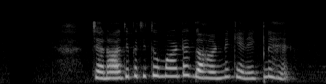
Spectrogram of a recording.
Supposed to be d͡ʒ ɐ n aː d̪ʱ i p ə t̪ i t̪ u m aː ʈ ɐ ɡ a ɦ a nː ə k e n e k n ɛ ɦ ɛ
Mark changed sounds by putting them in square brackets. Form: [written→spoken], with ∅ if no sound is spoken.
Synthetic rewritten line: d͡ʒ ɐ n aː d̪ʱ i p ə t̪ i t̪ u m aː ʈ [ɐ→ə] ɡ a ɦ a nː ə k e n e k n ɛ ɦ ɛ

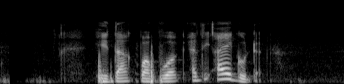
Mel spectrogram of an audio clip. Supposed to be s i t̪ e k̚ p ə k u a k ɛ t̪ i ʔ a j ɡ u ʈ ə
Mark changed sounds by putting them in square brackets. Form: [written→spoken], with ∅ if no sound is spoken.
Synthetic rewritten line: [s→h] i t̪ [e→a] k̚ p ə [k→p] u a k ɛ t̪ i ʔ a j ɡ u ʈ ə

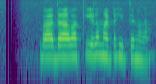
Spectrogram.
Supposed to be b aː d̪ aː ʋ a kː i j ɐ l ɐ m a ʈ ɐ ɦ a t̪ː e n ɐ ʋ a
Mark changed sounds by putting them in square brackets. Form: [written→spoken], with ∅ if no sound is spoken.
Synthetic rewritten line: b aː d̪ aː ʋ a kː i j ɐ l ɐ m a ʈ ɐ ɦ [a→i] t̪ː e n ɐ ʋ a

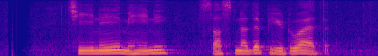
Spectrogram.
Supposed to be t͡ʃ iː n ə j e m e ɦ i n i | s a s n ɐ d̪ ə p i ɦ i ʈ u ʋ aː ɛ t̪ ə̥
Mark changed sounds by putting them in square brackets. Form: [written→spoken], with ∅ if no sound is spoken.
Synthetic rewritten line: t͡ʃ iː n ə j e m e ɦ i n i | s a s n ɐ d̪ ə p i ɦ i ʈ u ʋ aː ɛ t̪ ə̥

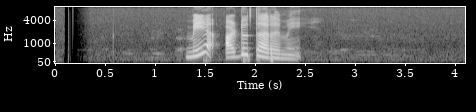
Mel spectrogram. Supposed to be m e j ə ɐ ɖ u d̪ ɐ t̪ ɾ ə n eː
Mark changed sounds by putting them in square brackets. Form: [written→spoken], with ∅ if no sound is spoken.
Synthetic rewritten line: m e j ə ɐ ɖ u [d̪→t̪] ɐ [t̪→∅] ɾ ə [n→m] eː

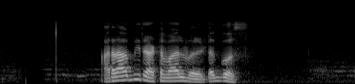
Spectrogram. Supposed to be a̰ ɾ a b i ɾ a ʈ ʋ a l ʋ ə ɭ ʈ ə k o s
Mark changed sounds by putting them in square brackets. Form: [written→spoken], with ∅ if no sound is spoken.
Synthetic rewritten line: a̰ ɾ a b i ɾ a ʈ ʋ a l ʋ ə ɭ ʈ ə [k→ɡ] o s

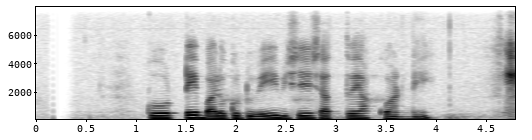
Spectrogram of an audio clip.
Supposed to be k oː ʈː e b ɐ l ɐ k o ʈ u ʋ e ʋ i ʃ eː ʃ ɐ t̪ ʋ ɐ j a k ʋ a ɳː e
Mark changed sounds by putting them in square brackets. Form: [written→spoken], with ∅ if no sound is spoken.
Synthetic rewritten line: k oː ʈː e b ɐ l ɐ k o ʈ u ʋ e ʋ i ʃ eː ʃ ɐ t̪ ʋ ɐ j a k ʋ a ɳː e

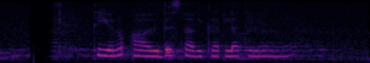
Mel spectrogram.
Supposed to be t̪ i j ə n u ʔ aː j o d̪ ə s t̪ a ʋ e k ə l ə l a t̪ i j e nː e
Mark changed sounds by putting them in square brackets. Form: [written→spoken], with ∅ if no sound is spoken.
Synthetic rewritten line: t̪ i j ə n u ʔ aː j [o→u] d̪ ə s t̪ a ʋ [e→i] k ə [l→ɾ] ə l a t̪ i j e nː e

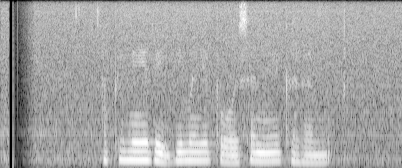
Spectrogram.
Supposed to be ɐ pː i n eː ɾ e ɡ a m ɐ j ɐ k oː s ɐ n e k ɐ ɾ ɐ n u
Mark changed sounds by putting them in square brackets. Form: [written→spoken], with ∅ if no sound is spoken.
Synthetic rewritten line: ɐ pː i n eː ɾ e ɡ [a→i] m ɐ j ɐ [k→p] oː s ɐ n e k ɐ ɾ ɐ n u

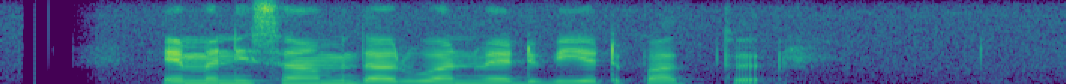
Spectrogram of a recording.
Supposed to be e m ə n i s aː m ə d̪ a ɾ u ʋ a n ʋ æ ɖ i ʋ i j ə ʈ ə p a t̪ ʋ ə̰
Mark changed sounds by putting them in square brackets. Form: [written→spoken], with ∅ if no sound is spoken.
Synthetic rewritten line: e m ə n i s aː m ə d̪ a ɾ u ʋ a n ʋ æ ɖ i ʋ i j ə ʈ ə p a t̪ ʋ ə̰

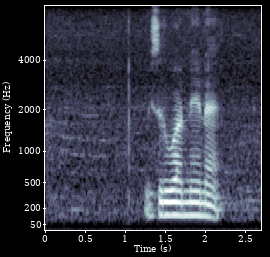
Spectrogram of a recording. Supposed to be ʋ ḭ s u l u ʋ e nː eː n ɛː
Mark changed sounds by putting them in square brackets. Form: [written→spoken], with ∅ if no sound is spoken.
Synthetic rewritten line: ʋ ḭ s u [l→ɾ] u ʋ [e→a] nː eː n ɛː

